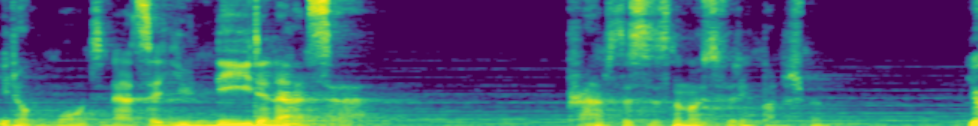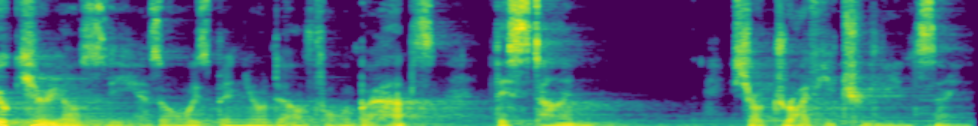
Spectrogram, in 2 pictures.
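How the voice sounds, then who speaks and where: A man's voice: low voice, moderate pace. Theatrical male villain, acted by a man, mischievous, taunting, audio drama, echoey, faint music underneath. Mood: menacing, gloating. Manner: mocking, theatrical. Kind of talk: sci-fi fan audio drama acting.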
